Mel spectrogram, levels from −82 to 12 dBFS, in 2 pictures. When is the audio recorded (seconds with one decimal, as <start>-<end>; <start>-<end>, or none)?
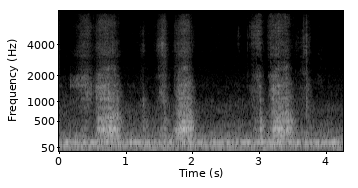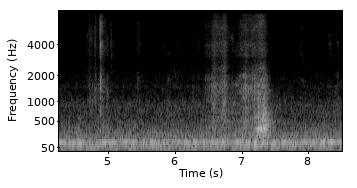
2.4-6.1; 7.7-8.5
